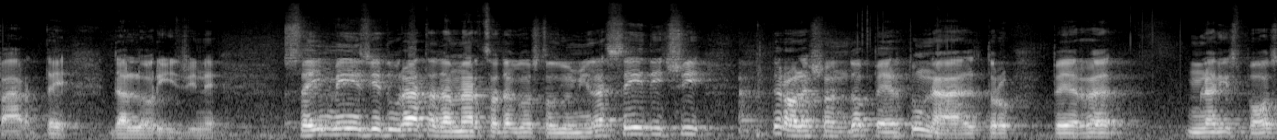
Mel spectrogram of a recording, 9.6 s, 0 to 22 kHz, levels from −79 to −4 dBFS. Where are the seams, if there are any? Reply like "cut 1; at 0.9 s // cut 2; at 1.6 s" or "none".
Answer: cut 1; at 5.5 s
